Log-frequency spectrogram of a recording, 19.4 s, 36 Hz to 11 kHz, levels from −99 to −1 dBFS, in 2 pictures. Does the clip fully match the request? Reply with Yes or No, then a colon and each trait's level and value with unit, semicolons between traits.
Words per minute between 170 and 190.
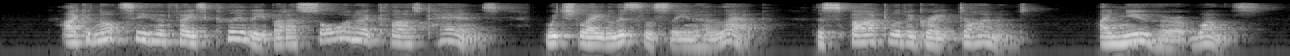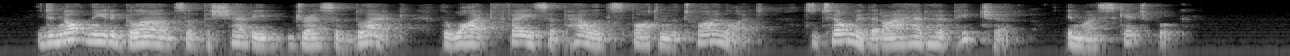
No: average, 200 wpm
